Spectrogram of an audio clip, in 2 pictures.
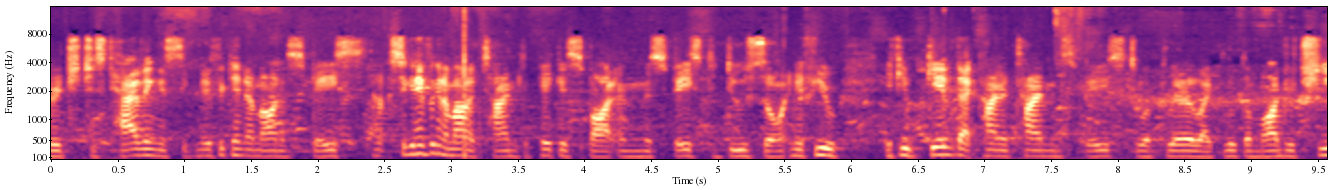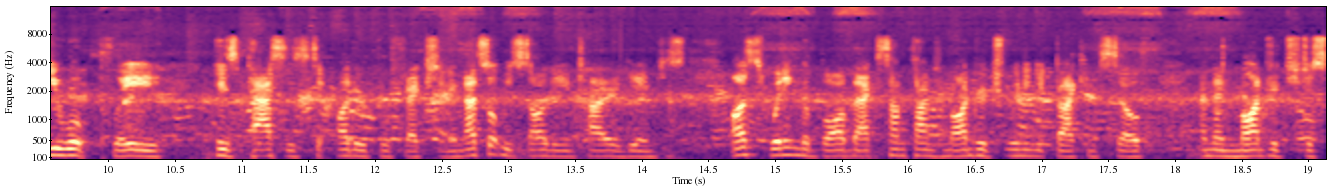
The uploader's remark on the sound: Recording from a pub at JFK airport (of course).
